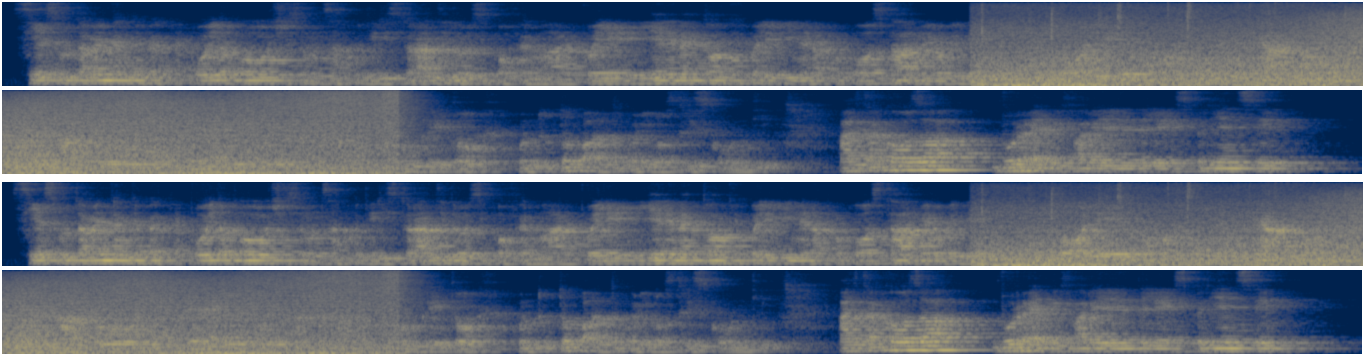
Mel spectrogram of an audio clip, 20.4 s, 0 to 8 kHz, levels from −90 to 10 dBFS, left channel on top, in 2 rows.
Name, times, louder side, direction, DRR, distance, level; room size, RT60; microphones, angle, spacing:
voice 1, 0.2-16.2 16.5-19.7, right 2 dB, 75° right, -3 dB, 2.5 m, -26 dB
Waves surf, 7.3-13.2, left 1 dB, 10° left, 0.4 m, -24 dB
12.0 x 6.5 x 2.5 m, 1.1 s
head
